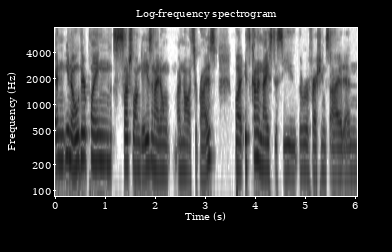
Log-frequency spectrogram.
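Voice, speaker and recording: Talking at a fairly quick pace in a plain, everyday voice, a woman with a fairly low pitch shows ordinary pitch variation and big swings in loudness. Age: 30s. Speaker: poker journalist and player. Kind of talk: interview. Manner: casual, many fillers.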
